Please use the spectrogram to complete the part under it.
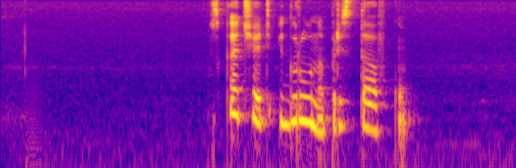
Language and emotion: Russian, sad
